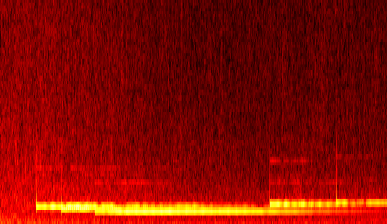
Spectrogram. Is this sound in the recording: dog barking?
no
